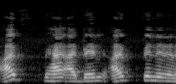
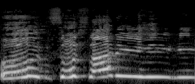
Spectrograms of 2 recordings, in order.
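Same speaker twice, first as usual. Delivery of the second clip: very high put-on Filipino accent, "sorry" stretched out; 14 semitones higher, 4 dB louder than usual. Retelling what a guy said after smiling at the speaker, imitating a Filipino accent. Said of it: "was like some kind of foreign".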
